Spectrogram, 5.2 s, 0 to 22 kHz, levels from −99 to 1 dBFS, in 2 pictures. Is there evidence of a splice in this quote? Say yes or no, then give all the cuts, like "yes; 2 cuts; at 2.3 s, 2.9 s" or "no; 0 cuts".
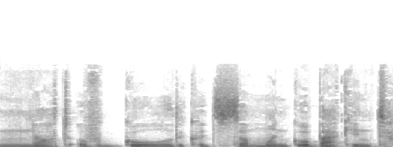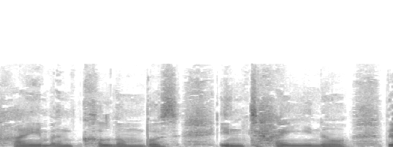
yes; 2 cuts; at 1.9 s, 3.1 s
